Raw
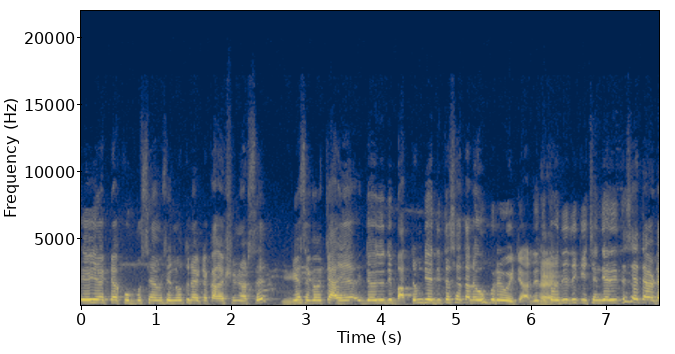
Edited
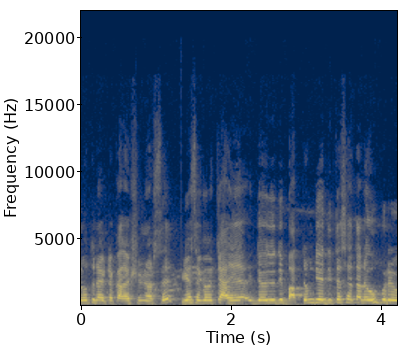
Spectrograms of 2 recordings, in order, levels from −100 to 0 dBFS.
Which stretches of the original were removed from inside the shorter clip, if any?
2.5 s to 2.7 s

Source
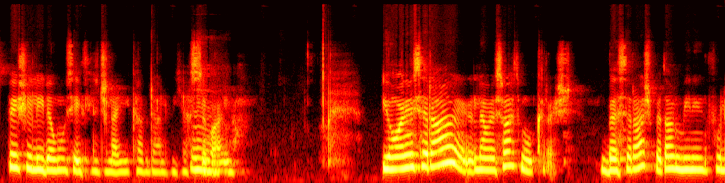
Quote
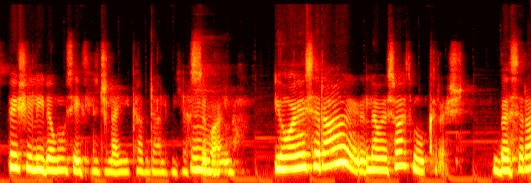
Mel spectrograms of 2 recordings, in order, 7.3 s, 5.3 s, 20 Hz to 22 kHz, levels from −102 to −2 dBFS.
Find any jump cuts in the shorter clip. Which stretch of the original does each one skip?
2.5 s to 3.6 s

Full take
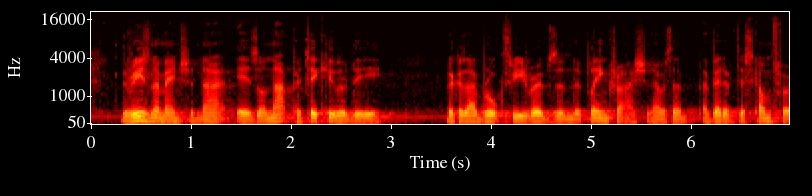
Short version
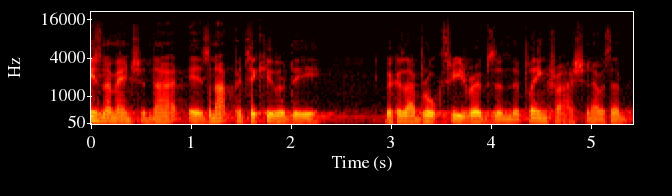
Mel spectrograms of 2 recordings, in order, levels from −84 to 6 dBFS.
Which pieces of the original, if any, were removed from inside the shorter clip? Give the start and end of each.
1.9 s to 2.0 s

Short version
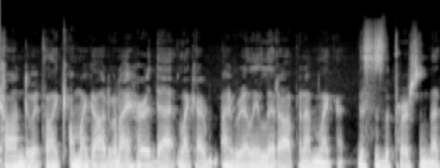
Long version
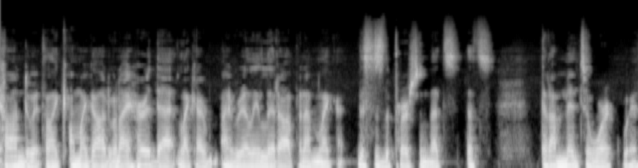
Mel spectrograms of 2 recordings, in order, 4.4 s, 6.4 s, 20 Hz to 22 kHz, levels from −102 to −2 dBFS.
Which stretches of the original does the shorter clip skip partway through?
none

